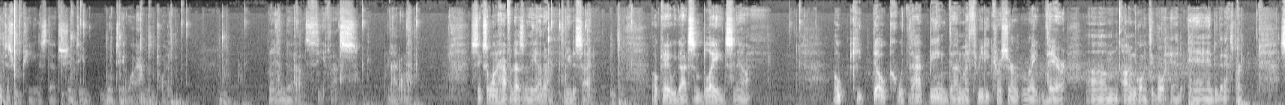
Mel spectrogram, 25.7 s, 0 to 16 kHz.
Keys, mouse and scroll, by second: 1.5 shift+d, 2.1 r, 4.5 alt+a, 4.6-5.1 scroll down 2, 4.9 middle click, 5.9 middle click, 7.1-7.5 scroll up 2, 7.3 middle click, 8.3 middle click, 11.0 shift+middle click, 11.3 shift+middle click, 11.4 middle click, 12.4 ctrl+s, 12.7 middle click, 16.0 middle click, 18.5 scroll down 1, 18.7 middle click, 21.2-22.2 scroll up 6, 22.2-23.8 scroll down 6, 23.8 KP_1.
